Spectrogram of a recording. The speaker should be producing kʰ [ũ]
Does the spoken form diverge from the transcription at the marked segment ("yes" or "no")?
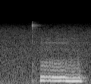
yes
